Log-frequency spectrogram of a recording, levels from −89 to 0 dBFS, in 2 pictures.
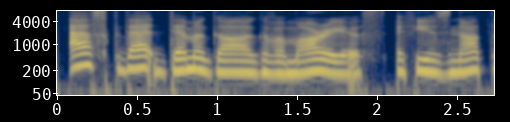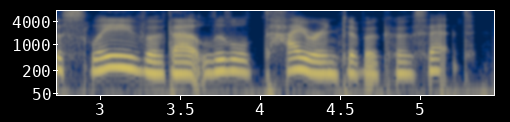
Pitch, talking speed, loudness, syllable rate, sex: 195 Hz, 210 wpm, -21 LUFS, 5.5 syllables/s, female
